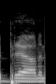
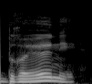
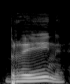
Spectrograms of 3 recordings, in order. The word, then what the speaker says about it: De Bruyne: Problemet är att han heter inte Bruyne, liksom Kevin De Bruyne med ö, utan han heter ju no Kevin De Bruyne, Bruyne. Alltså jag har hört han säga det själv.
